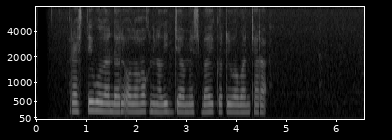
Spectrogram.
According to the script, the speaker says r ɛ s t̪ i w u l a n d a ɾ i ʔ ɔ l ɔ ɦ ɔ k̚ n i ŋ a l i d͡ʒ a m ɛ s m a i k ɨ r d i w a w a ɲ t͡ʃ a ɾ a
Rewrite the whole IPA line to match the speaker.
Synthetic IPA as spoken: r ɛ s t̪ i w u l a n d a ɾ i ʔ ɔ l ɔ ɦ ɔ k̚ n i ŋ a l i d͡ʒ a m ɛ s b a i k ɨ r d i w a w a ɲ t͡ʃ a ɾ a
